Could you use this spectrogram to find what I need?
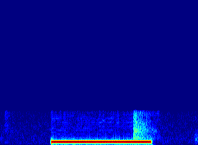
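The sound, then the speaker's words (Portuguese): Telephone busy signal on an unanswered call, a single steady mid-pitched tone lasting about one second, heard alone between silences. “Não tá atendendo. Grave seu recado agora. O número está ocupado.”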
